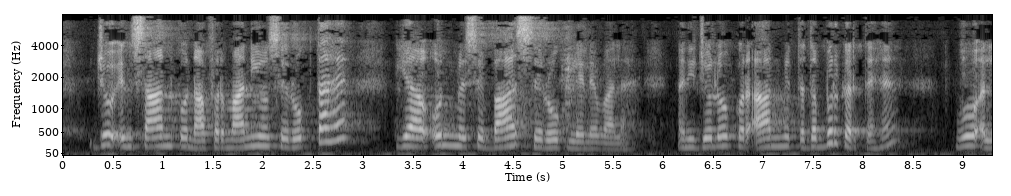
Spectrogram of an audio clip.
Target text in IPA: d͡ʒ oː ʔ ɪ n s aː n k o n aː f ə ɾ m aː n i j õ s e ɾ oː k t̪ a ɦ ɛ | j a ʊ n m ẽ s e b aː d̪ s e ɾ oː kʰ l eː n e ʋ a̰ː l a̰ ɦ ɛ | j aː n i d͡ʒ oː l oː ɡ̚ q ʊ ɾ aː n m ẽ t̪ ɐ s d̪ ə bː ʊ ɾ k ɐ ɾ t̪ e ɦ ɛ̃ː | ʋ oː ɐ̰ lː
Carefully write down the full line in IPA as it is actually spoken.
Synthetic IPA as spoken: d͡ʒ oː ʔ ɪ n s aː n k o n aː f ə ɾ m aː n i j õ s e ɾ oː k t̪ a ɦ ɛ | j a ʊ n m ẽ s e b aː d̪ s e ɾ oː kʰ l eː n e ʋ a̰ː l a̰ ɦ ɛ | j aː n i d͡ʒ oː l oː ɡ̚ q ʊ ɾ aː n m ẽ t̪ ɐ d̪ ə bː ʊ ɾ k ɐ ɾ t̪ e ɦ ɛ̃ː | ʋ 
